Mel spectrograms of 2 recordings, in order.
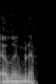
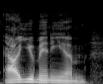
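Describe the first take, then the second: First: It is said with four syllables, American style. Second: It is said with five syllables, British style. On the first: This is the American name. "here in the United States, we call it aluminum" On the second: This is the British name. "if you grew up speaking British English, you would probably call this aluminium"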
